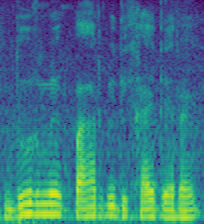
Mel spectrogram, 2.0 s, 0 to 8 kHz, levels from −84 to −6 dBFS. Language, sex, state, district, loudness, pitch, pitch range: Hindi, male, Arunachal Pradesh, Lower Dibang Valley, -16 LUFS, 110 Hz, 105-125 Hz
